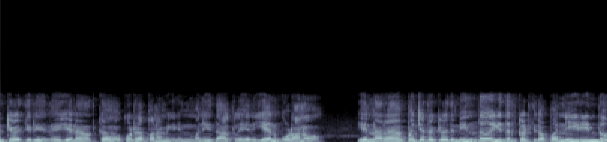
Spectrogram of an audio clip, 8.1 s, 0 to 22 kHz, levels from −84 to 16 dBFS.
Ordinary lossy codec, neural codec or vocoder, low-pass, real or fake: none; none; none; real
